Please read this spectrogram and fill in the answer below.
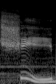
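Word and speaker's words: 四: The number 4 can also be pronounced she, but yon is preferred in most contexts because she sounds like the word for death. Oh, right, okay.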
